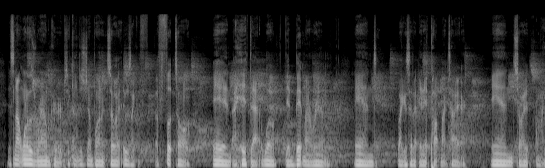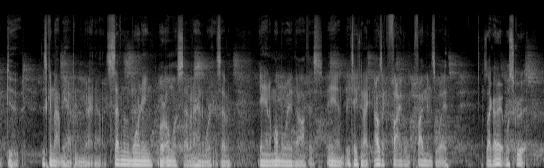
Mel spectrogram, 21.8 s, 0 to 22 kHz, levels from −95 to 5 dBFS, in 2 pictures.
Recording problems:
echo of what is said; noticeable; throughout; 320 ms later, 15 dB below the speech

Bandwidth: 15 kHz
